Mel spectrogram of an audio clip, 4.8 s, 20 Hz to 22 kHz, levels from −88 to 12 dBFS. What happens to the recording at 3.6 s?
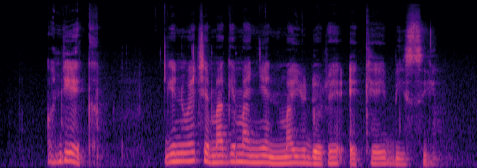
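The speech slows by about 5.6% and drops nearly a semitone from 2.70 to 4.57 s, likely a drift correction step retiming playback to rebalance a clock-sync buffer.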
